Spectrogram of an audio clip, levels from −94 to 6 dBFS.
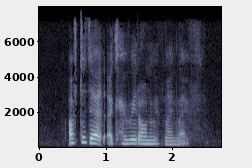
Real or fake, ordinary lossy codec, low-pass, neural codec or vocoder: real; AAC, 32 kbps; 7.2 kHz; none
